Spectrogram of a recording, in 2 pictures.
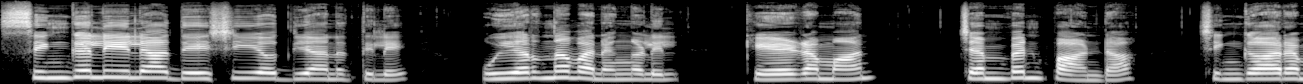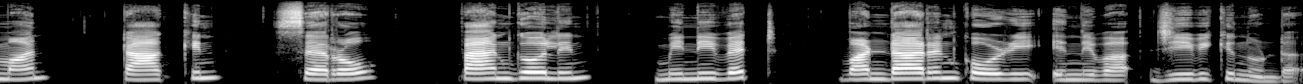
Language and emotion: Malayalam, neutral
